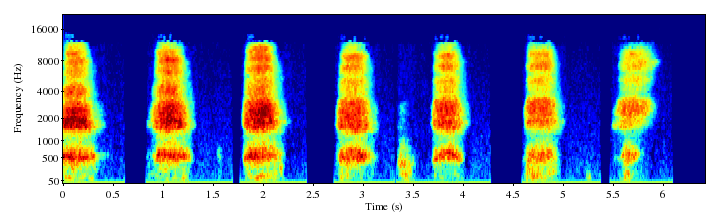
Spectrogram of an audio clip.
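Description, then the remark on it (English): Seven quick, breathy sipping inhales in a steady rhythm during a breathing exercise, each a short airy rush with faint gaps of quiet between them, no talking. “Last round, 7 sips up.”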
